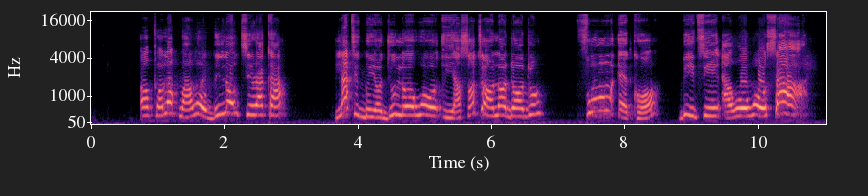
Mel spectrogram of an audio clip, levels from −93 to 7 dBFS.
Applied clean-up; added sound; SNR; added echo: neural mask model DeepFilterNet 3.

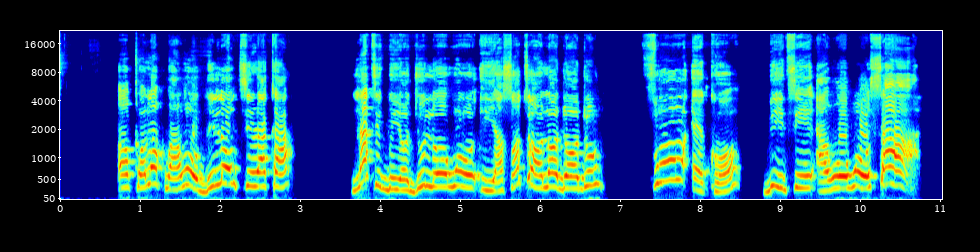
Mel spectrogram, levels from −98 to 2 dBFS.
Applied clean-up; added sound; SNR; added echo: neural mask model Resemble Enhance denoiser.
